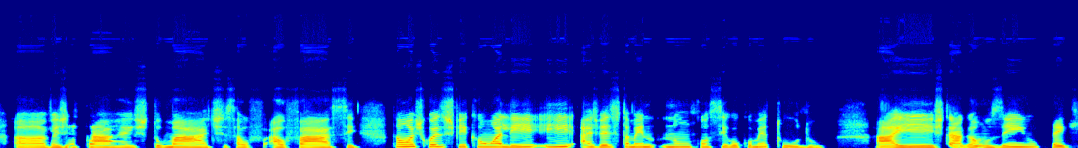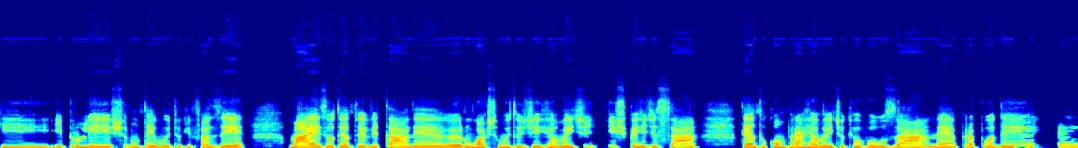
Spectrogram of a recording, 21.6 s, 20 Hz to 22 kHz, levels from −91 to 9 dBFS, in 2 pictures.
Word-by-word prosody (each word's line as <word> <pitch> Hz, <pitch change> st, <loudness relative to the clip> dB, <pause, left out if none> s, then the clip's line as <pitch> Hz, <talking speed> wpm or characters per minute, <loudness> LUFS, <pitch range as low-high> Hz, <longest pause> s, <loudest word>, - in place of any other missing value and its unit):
Hã, 190 Hz, 0 st, +1 dB
vegetais, 215 Hz, 0 st, 0 dB
tomate, 215 Hz, -2 st, +2 dB
salf 205 Hz, -3 st, -5 dB
alface 210 Hz, 0 st, +2 dB, 0.3 s
então, 305 Hz, -1 st, +3 dB
as 320 Hz, -1 st, +2 dB
coisas 295 Hz, -2 st, -1 dB
ficam 260 Hz, -1 st, -2 dB
ali 250 Hz, +2 st, +2 dB, 0.3 s
e, -, -, -5 dB
às 250 Hz, 0 st, 0 dB
vezes, 250 Hz, 0 st, -1 dB
também 245 Hz, -1 st, +1 dB
n 245 Hz, -, 0 dB
não 250 Hz, +2 st, -1 dB
consigo 240 Hz, +1 st, -4 dB
comer 250 Hz, +1 st, -3 dB
tudo. 170 Hz, -4 st, -4 dB, 0.5 s
Aí, 220 Hz, +5 st, +4 dB
estraga 195 Hz, -2 st, +1 dB
unzinho, 245 Hz, +6 st, -1 dB
tem 195 Hz, -1 st, +2 dB
que 200 Hz, -1 st, -3 dB
ir 200 Hz, 0 st, -4 dB
pro 210 Hz, +1 st, -3 dB
lixo, 245 Hz, +3 st, 0 dB
não 210 Hz, -2 st, -2 dB
tem 195 Hz, -3 st, -1 dB
muito 195 Hz, 0 st, -2 dB
o -, -, -13 dB
que 210 Hz, -, -7 dB
fazer, 210 Hz, +4 st, +1 dB, 0.5 s
mas 220 Hz, +2 st, +4 dB
eu 225 Hz, -, +1 dB
tento 225 Hz, 0 st, -1 dB
evitar, 220 Hz, -6 st, +1 dB
né, 185 Hz, -1 st, +1 dB
e 180 Hz, +1 st, +3 dB
eu -, -, +3 dB
não 215 Hz, +1 st, 0 dB
gosto 225 Hz, +1 st, +1 dB
muito 210 Hz, +1 st, -1 dB
de 220 Hz, +2 st, -1 dB
realmente 205 Hz, -2 st, -1 dB
desperdiçar, 215 Hz, -1 st, 0 dB, 0.4 s
tento 225 Hz, 0 st, +2 dB
comprar 225 Hz, -1 st, +1 dB
realmente 215 Hz, 0 st, +2 dB
o -, -, -7 dB
que 210 Hz, -, -7 dB
eu 210 Hz, -, +1 dB
vou 205 Hz, +1 st, -1 dB
usar, 205 Hz, +2 st, +2 dB
né, 240 Hz, +1 st, +1 dB
pra 225 Hz, -1 st, -2 dB
poder, 230 Hz, 0 st, -1 dB, 0.4 s
eh, 235 Hz, -, -4 dB
215 Hz, 160 wpm, -20 LUFS, 200-235 Hz, 0.5 s, Aí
